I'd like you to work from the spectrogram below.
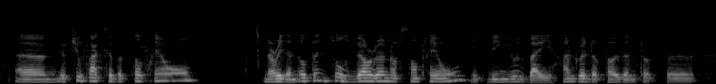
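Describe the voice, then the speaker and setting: A medium-pitched man's voice with a French accent and lively intonation. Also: moderate pace. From France. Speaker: product marketing manager. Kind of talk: webinar presentation. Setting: online webinar.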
